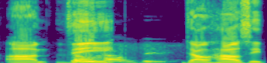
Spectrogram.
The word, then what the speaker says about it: Dalhousie: As a sidebar, in 2010, there's a university in Canada, I may say their name wrong, Dalhousie. Dalhousie, thank you,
